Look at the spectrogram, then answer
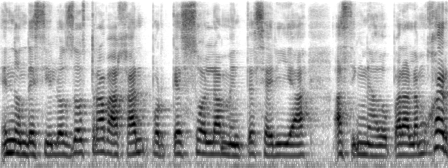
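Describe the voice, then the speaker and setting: This woman talks at a moderate pace and a medium pitch. Her delivery is monotone and flat. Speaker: podcast host, executive presence coach. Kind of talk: podcast monologue. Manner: moderate volume.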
